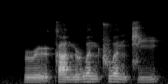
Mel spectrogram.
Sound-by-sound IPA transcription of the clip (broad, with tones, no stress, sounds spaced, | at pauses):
ɻ ɻ̩˨˩ k a˥ n ɻ w ə˥˧ n ʈ͡ʂ w ə˥˩ n t͡ɕ i˧˥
